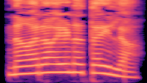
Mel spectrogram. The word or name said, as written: ನಾರಾಯಣತೈಲ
